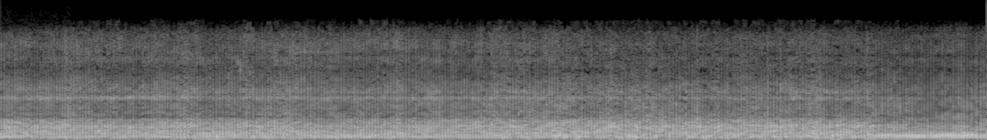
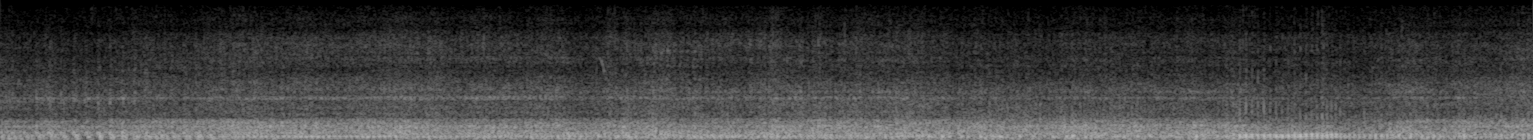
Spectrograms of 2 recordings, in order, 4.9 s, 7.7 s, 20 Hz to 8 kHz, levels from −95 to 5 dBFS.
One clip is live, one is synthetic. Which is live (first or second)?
second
